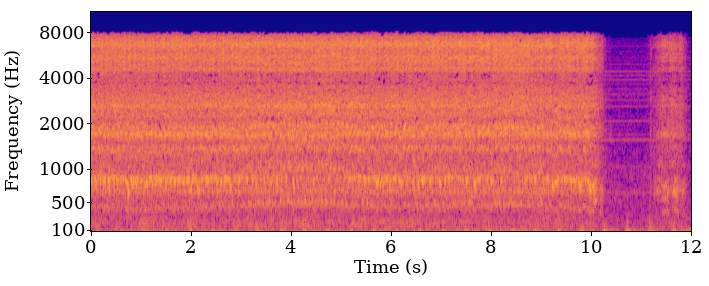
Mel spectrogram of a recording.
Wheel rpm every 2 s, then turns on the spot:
120, 110, 120, 120, 110, 20.
none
